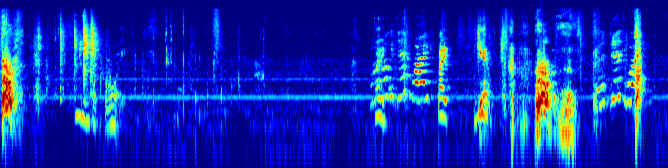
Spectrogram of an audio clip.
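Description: A Rottweiler gives short, deep barks on command, between a person's spoken praise.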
